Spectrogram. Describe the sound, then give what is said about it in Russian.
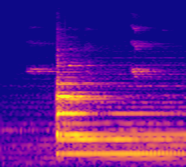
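A museum bell is struck once by a visitor; a faint ring lingers before the single loud strike, then a bright, sustained metallic tone hums on steadily to the end. “А еще в этом зале есть специальные музейные колокола. Почему музейные? Ну потому что ударить в них могут только посетители музея.”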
